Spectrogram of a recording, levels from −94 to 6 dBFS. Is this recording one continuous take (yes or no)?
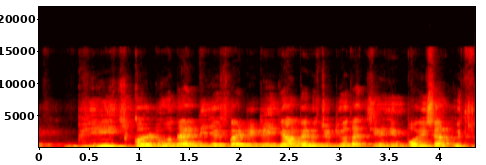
yes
